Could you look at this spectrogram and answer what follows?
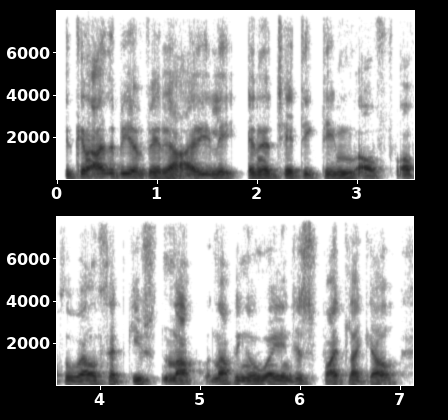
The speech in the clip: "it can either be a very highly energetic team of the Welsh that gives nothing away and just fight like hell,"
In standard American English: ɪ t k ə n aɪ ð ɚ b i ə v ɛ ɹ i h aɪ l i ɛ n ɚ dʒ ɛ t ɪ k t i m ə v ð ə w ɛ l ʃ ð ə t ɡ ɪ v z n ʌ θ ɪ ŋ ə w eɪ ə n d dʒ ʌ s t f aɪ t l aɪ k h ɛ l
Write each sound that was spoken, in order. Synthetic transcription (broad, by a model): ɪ t k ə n aɪ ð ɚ b i ə v ɛ ɹ i h aɪ l i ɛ n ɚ dʒ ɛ t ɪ k t i m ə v ð ə w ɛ l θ ð ə t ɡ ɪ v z n ʌ θ ɪ ŋ ə w eɪ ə n dʒ ʌ s t f aɪ t l aɪ k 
